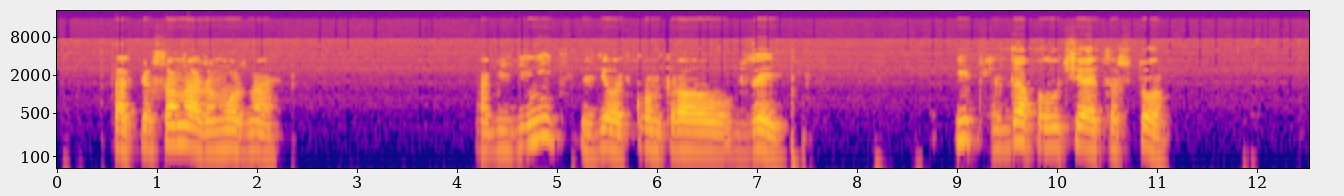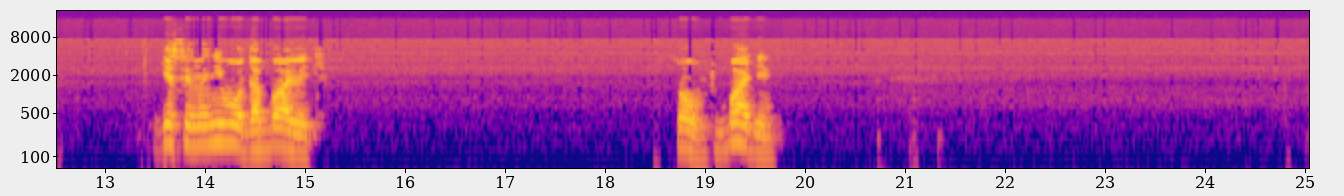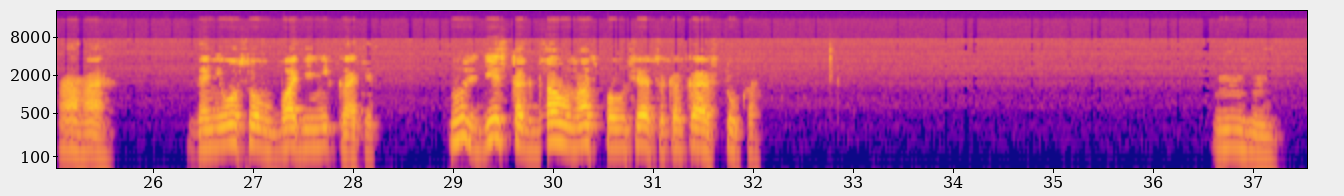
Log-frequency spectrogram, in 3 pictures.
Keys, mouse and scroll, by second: 0.2 shift+click, 2.2 shift+click, 7.4 ctrl+j, 12.1 shift+middle click, 18.6 click, 21.2 space, 24.9 space, 27.2 click, 29.1-30.1 middle drag.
